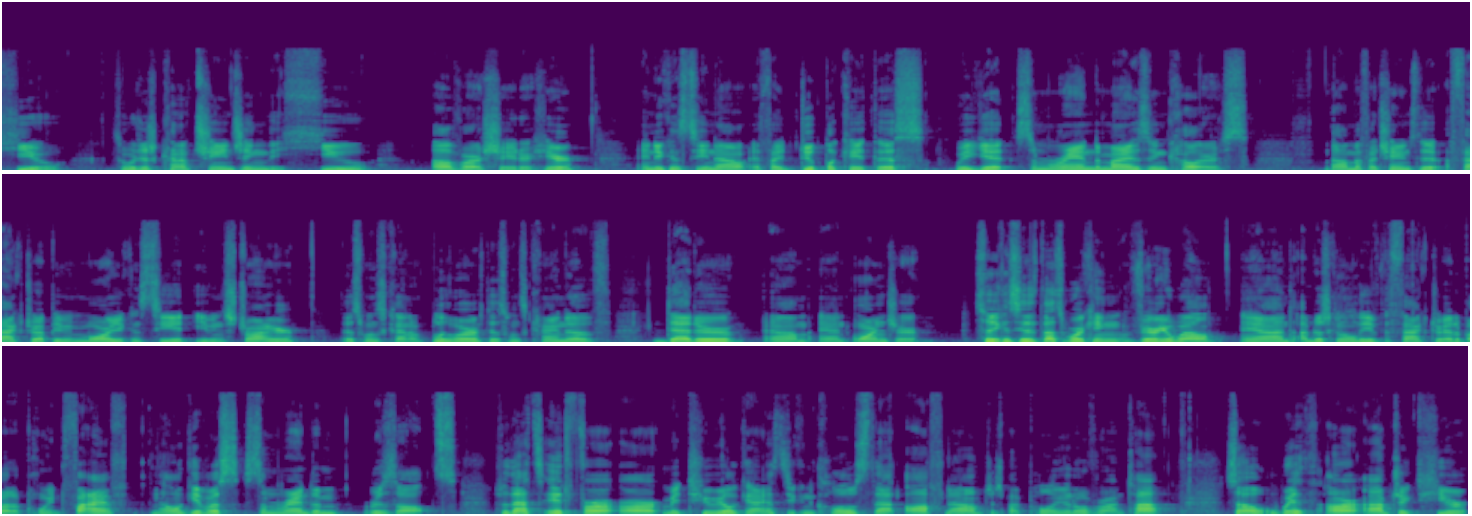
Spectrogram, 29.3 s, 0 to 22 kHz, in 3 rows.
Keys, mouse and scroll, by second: 3.9 scroll down 1, 5.3 shift+d, 6.2 click, 6.3 shift+d, 6.8 click, 7.0 shift+d, 7.4 click, 7.6 scroll up 1, 7.9-8.2 shift+middle drag, 8.2-8.6 scroll up 1, 8.7-9.6 scroll down 1, 9.6-11.7 drag, 11.7-13.9 scroll down 2, 16.2 middle click, 16.8 ctrl+z, 20.2-27.4 drag, 27.0-27.4 scroll down 2, 27.4 middle click, 27.5-29.3 scroll up 2.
